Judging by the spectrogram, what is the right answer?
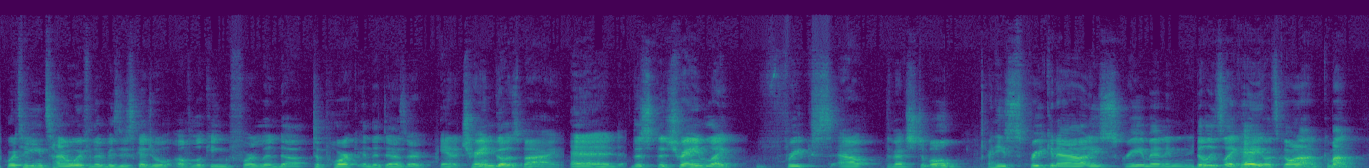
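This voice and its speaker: A man's voice: mid-range voice, expressive, normal speed, fairly bright tone, echoey room. A man hosting a film podcast, recapping a movie in a sarcastic, casual way and acting out the characters.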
